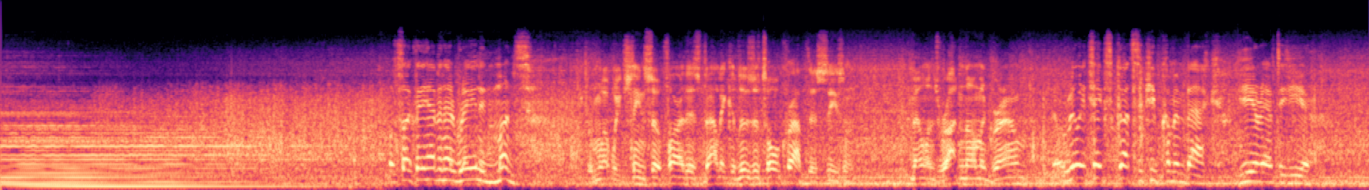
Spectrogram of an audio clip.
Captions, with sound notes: (tense music) (car driving) - Looks like they haven't had rain in months. - From what we've seen so far, this valley could lose it's whole crop this season, melons rotting on the ground. - It really takes guts to keep coming back year after year.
